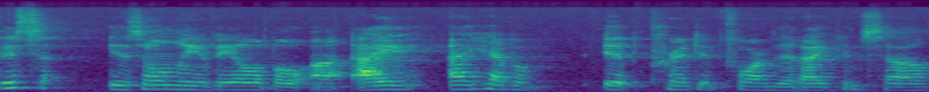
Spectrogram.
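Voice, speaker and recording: A woman's fairly low voice in an American accent, at a moderate pace with ordinary pitch variation and audible room echo. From Michigan. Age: 60s. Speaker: author. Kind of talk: interview. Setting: writers' conference. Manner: halting.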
